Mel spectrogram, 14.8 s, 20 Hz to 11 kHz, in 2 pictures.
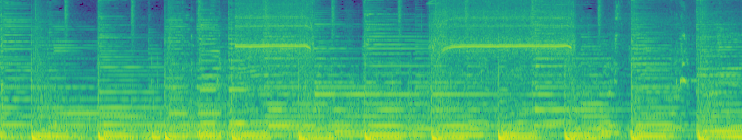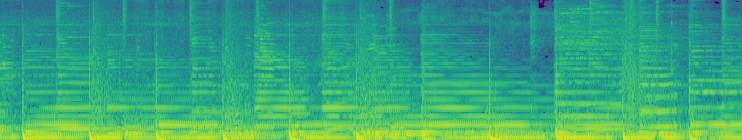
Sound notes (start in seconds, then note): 2.2 drill whines; 6.2 relaxing guitar music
